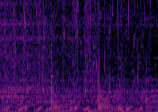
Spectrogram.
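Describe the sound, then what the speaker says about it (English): Water poured into a small Hatchimals toy bottle, with rapid gurgling and rising bubbly tones as the bottle fills, close and clear, no talking. "Take the bottle and fill it with water."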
